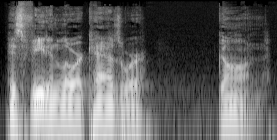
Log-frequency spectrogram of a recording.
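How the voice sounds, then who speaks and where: An actor playing a sardonic 1940s detective who narrates a noir audio drama and trades wisecracks. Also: male voice, lowish voice, expressive, measured pace, darkish tone. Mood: grim, weary. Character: wry, hard-boiled 1940s male occult detective narrator.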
